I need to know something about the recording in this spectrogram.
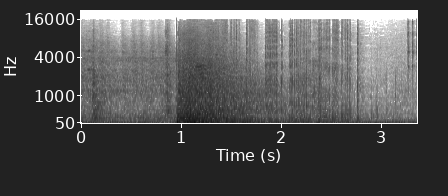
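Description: A machine bursts with a loud bang and a crackle of sparks.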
